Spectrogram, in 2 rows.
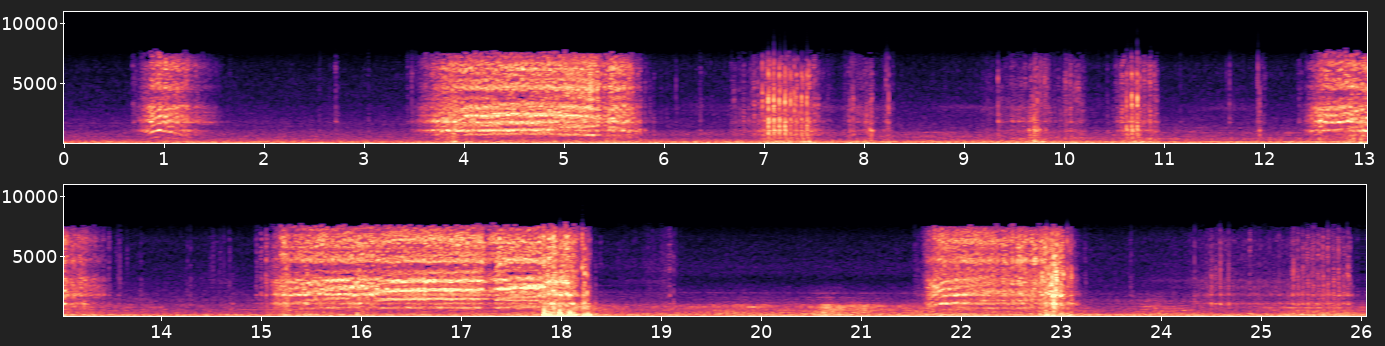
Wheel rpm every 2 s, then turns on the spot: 20, 10, 140, 20, 10, 30, 40, 60, 190, 40, 10, 100, 10.
6-12 18-20 24-26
